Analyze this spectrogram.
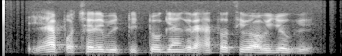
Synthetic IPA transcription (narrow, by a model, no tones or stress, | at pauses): eɦapɔt͡ʃʰeɾebiʈiʈoɡjaŋɡɔɾeɦat̪ɔt̪ʰibaɔbʱid͡ʒoɡɦue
